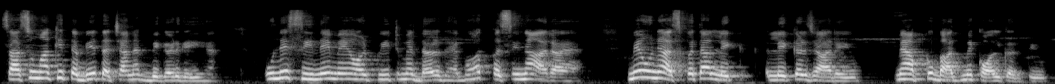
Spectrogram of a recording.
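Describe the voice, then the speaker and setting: A woman's voice: fairly high pitch, animated, moderate pace, warm tone, lightly acted. A woman voicing a devoted young wife and mother who speaks earnestly and with worry. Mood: worried. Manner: earnest, worried.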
